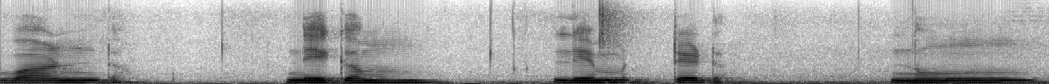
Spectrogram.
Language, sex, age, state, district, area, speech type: Punjabi, female, 45-60, Punjab, Fazilka, rural, read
